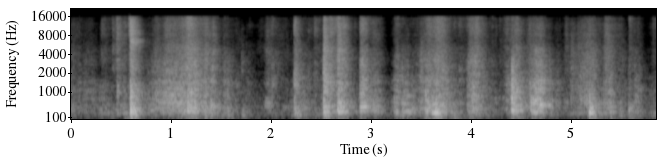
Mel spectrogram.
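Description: Cardboard and paper packaging handled and rustled while a comic-book mailer is unpacked: a run of irregular rustles and scrapes, with one sharp knock about half a second in.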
